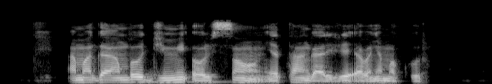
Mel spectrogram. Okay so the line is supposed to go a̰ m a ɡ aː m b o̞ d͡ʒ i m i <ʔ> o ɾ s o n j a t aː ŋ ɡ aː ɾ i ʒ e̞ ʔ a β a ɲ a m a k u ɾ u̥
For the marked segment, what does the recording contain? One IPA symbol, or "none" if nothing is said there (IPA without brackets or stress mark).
ʔ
